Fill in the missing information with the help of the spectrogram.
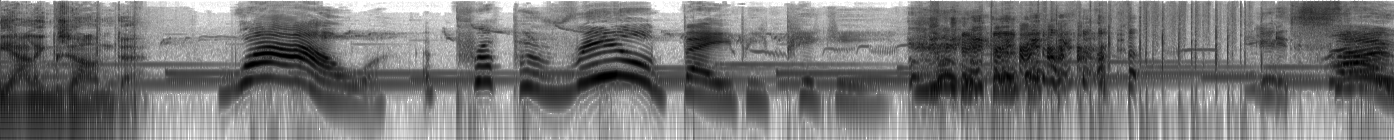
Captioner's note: all laugh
